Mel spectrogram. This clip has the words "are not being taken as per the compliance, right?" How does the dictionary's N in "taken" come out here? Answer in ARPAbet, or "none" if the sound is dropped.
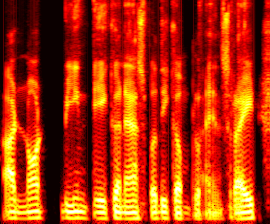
N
